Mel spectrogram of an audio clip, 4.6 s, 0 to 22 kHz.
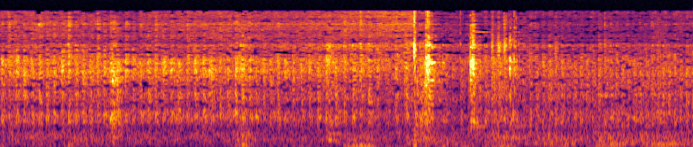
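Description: Mahindra Yuvo 575 DI tractor's four-cylinder diesel engine running steadily, with a couple of sharp knocks about three seconds in.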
